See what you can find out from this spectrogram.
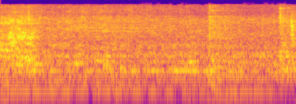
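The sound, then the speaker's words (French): A sticker cutting machine making fast, straight cuts gives off a steady mechanical whir, broken by a couple of sharper clicks. “C'est une machine spécialement étudiée pour faire que de la coupe. Vous voyez, c'est assez rapide. Ce sont des, coupes franches.”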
